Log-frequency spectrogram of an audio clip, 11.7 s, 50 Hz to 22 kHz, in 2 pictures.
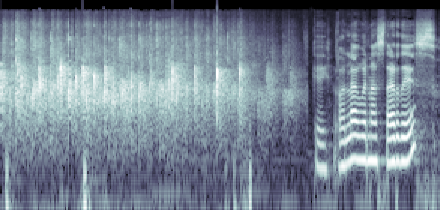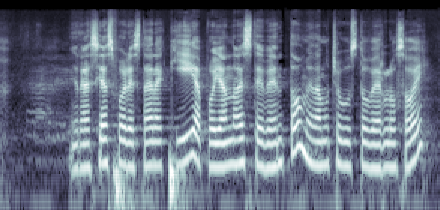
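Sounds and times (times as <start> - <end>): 
audience at an event applauding two guests: 0.0 - 4.1
speech: 4.2 - 6.0, 6.8 - 11.6.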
